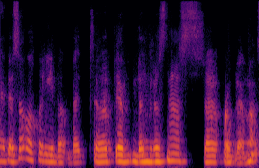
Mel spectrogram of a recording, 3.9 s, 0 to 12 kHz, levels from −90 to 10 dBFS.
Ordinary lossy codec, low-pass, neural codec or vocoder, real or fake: Opus, 16 kbps; 10.8 kHz; codec, 24 kHz, 1 kbps, SNAC; fake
